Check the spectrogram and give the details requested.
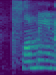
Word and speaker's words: plumbing: Plumbing are the pipes that bring the water to your faucet and then away from your drain. Notice that the B here is silent. Plumbing, plumbing.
